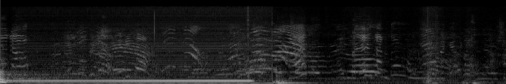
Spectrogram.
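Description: A steady low drone of a few low tones held together, swelling slightly for about three seconds and then cutting off, followed by a single thump, with children's voices and chatter over it.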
